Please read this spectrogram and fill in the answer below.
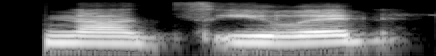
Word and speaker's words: Nááts’íilid: do you mind do you mind sharing the pronunciation of the initiative not elid thank you her broad experience in construction and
